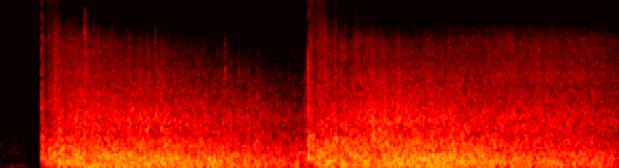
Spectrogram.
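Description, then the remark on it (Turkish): Two heavy blasts burst in about three seconds apart, each giving way to a loud, continuous rumbling roar of bombs exploding and gunfire in Gaza under Israeli bombardment that fills the whole recording, with no voices. “Gazze'de bomba ve silah seslerinin yerine ezgiler aldı.”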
